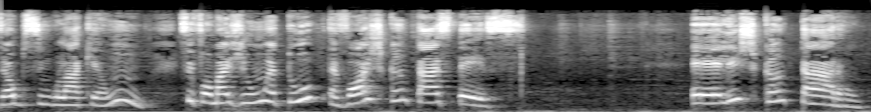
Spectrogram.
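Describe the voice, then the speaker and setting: A woman with a high voice and a Brazilian accent teaches grammar to young pupils. She speaks slowly and patiently and stretches each verb form as she drills it. She keeps checking in with a short "tá?". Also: a little mellow. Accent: Brazilian Portuguese. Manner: ends phrases with a checking "tá?". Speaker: primary school teacher. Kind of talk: grammar lesson to children.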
